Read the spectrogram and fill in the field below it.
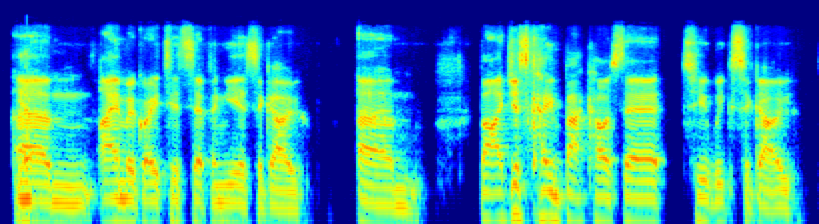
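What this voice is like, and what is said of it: British Cockney accent. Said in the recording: “a bit of a slight leftover British accent ... it's definitely not leftover. I'm from Croydon ... it's got a little bit strong ... the Cockney twinge”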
